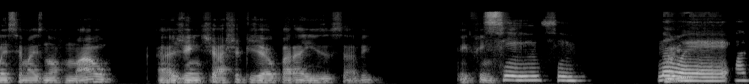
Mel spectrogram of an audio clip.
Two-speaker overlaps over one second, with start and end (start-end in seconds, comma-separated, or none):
none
